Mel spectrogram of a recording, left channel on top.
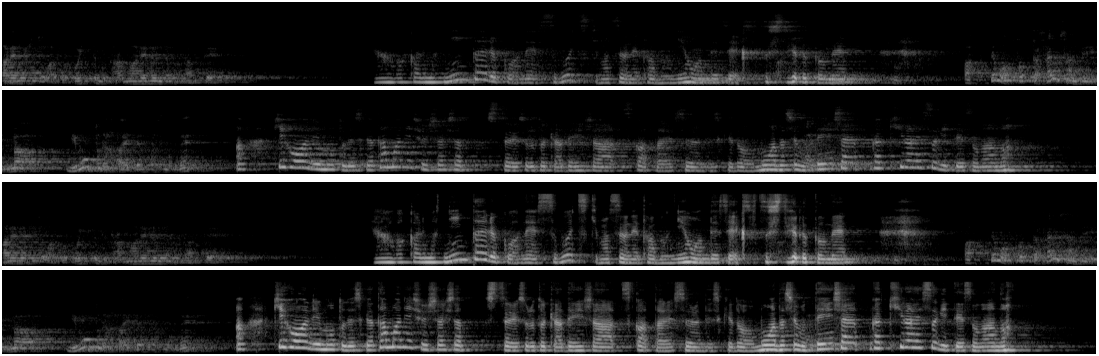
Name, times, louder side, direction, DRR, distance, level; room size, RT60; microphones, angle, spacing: voice 1, 0.0-2.2 6.9-7.3 7.7-7.8 8.2-8.5 8.9-9.0 9.6-11.3 11.6-12.9 19.0-19.1, equal, 25° left, 0 dB, 1.0 m, -42 dB
voice 2, 3.7-8.5 8.9-9.2 13.3-21.1, right 7 dB, 70° right, 17 dB, 0.3 m, -29 dB
15.0 x 7.2 x 4.4 m, 2.1 s
head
